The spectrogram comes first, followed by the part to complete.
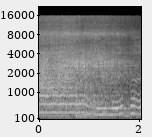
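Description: Hot oil tempering (tadka) of fried onions and dried red chillies poured into dal in an aluminium pressure cooker, sizzling loudly as it hits the liquid. The sizzle starts suddenly and eases off after about a second and a half.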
